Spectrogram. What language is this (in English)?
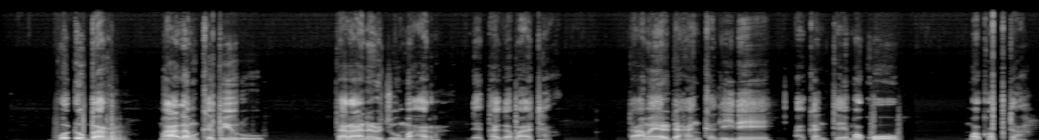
Hausa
